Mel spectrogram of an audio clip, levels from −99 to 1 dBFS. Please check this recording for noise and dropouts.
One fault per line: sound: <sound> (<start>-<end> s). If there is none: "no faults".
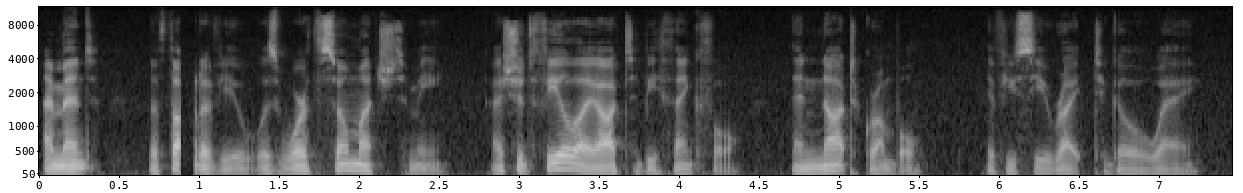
sound: dropout (0.9-1.0 s)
